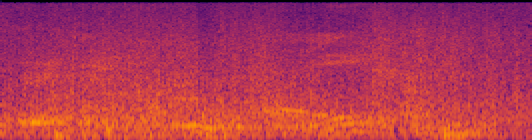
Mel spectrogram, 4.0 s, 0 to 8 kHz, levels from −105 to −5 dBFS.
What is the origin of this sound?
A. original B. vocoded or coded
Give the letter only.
B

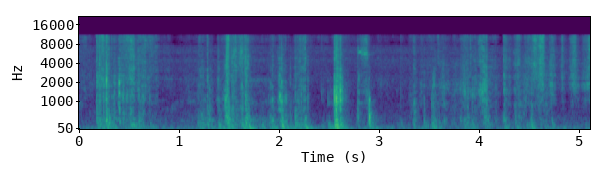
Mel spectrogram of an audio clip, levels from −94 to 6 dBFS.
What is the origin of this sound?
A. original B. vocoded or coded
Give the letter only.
A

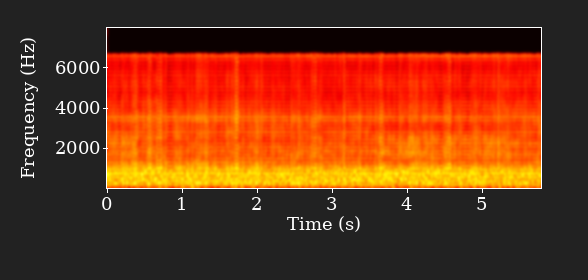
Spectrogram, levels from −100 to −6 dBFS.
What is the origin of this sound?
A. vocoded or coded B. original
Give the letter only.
A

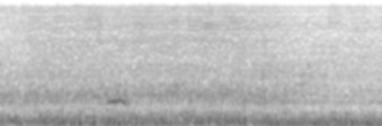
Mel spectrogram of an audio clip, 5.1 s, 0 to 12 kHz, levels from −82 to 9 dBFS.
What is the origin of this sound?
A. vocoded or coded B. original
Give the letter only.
A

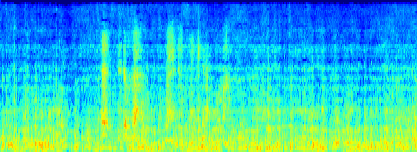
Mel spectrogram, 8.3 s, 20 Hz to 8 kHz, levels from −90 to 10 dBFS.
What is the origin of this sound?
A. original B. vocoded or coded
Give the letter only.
B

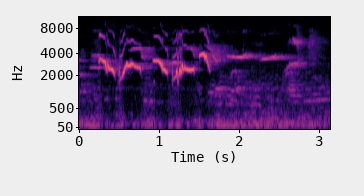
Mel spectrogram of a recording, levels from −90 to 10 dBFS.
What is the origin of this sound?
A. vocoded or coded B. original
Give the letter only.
B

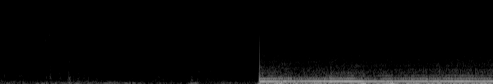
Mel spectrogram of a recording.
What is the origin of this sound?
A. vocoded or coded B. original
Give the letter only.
B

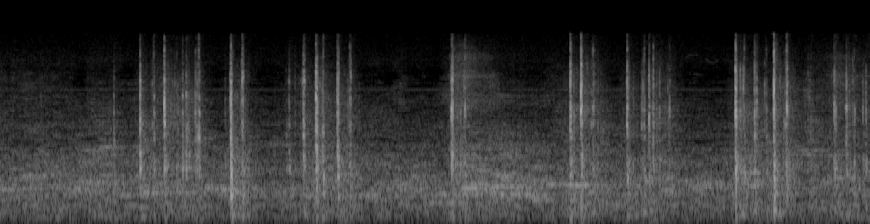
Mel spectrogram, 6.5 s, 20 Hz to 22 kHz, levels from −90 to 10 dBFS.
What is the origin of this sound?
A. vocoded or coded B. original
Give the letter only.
B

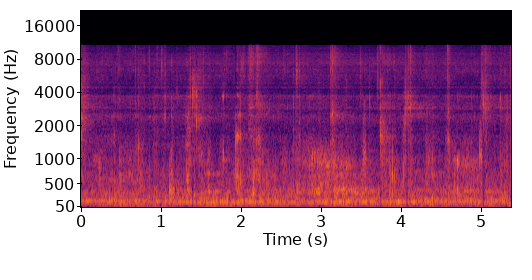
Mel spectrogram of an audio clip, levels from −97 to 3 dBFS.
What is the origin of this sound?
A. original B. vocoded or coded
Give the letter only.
B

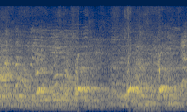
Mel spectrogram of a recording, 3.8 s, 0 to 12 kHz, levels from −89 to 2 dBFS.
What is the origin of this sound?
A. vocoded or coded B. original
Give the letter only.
B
